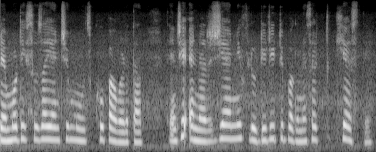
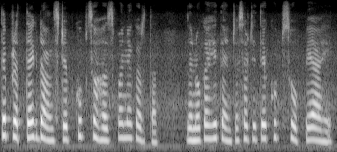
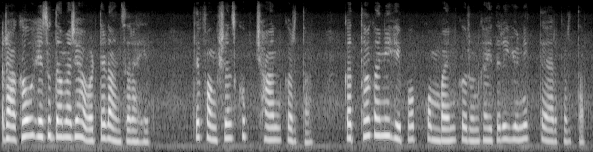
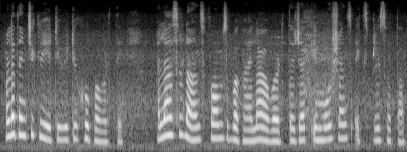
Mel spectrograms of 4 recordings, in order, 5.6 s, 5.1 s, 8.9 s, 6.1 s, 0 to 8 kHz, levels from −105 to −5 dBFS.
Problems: none marked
